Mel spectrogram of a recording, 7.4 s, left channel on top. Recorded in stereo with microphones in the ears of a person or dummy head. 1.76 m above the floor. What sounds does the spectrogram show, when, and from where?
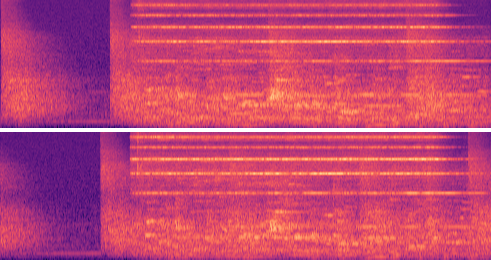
1.9 s a bell: 65° right (ahead or behind), 5.5 m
